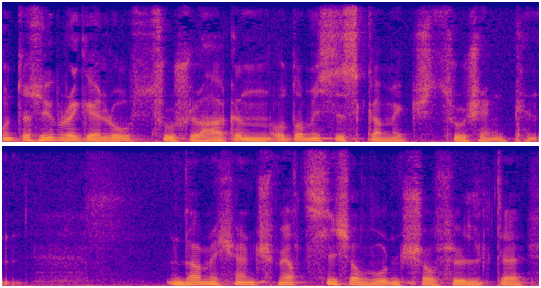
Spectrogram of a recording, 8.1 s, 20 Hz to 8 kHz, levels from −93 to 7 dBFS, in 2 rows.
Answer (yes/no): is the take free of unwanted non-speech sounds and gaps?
yes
